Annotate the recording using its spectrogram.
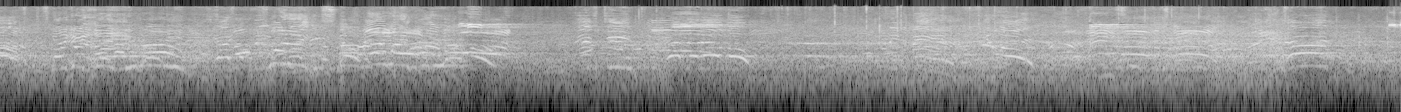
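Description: A large crowd chatters and calls out in a big echoing arena.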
